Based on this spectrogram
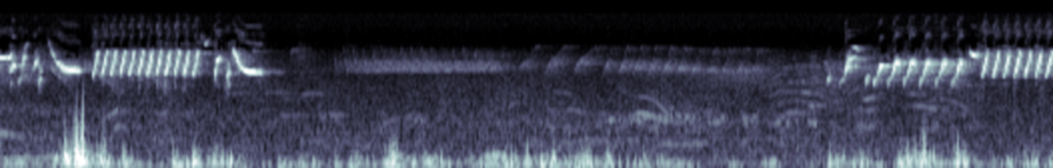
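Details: Female European goldfinch in excited state, calling to a male for mating. Repeated high, buzzy, rattling trills with short twitters between them, against a background of low rustling and knocking.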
